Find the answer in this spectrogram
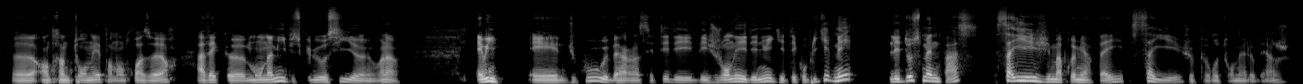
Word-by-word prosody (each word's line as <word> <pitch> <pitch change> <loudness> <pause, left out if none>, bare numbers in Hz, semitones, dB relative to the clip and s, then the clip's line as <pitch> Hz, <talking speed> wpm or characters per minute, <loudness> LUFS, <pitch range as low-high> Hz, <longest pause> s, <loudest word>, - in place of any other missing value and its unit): heu, 90 +1 +1
en 100 - -1
train 100 +1 +1
de 95 - 0
tourner 100 +3 -1
pendant 90 -4 -6
3 95 -1 -2
heures 90 - 0 0.2
avec, 95 +2 0
heu, 95 -1 +2
mon 105 +3 0
ami 150 +7 +3
puisque - - -11
lui 105 - -2
aussi, 110 +2 0
heu, 90 -3 0
voilà. 90 +3 -2 0.8
Et 115 - +9
oui, 140 -4 +8 0.2
et 100 0 +2
du 95 +1 -9
coup, 160 - +1
ben, 95 -1 -1
c'était 120 +6 -10
des 100 -3 -3
des 100 +1 -4
journées 110 +7 +1
et - - +4
des 105 0 0
nuits 140 +5 +2
qui 120 - -12
étaient 110 +4 -5
compliquées 120 - -3
mais 215 +7 +4 0.4
les 130 0 +5
2 180 +6 +4
semaines 160 -7 +3
passent, - - -4
ça - - +4
y 170 0 +6
est, - - +6
j'ai 120 -5 -1
ma 115 -1 +3
1re 110 -3 0
paye, 105 +8 -4
ça 155 -4 -2
y 100 -2 -5
est, - - -13
je 100 - -11
peux 85 - -15
retourner 90 -1 -8
à - - -8
l'auberge. 70 - -12
105 Hz, 245 wpm, -24 LUFS, 95-125 Hz, 0.8 s, Et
